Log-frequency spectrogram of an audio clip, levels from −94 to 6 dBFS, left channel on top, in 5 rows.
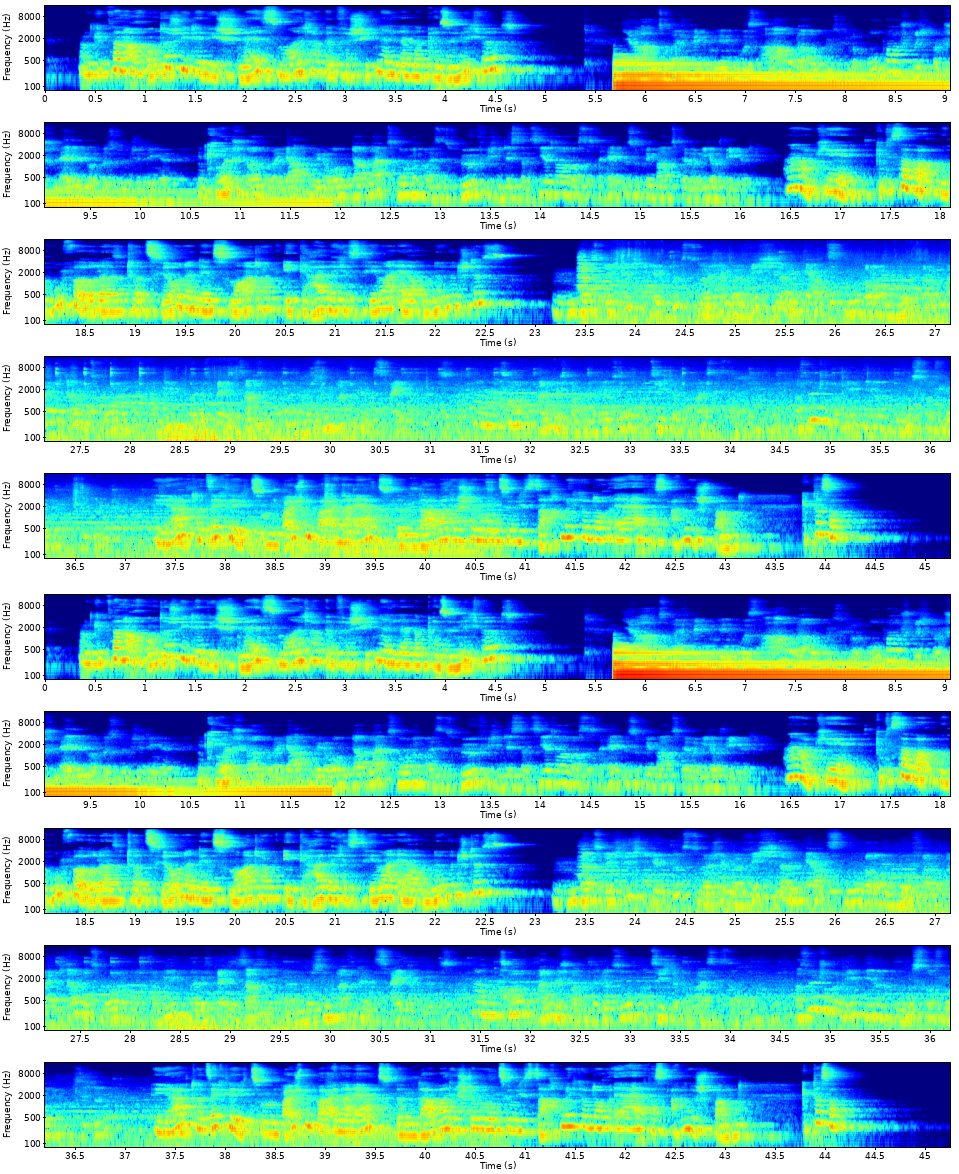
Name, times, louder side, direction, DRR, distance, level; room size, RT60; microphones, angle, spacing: voice 1, 0.3-4.7 10.7-10.9 16.4-17.1 17.4-22.6 31.4-31.9 37.3-43.2 43.8-44.1, equal, 15° right, -6 dB, 2.1 m, -28 dB
voice 2, 5.7-16.1 23.2-34.2 34.6-36.9, equal, 20° left, -5 dB, 1.3 m, -37 dB
Bass guitar, 5.7-11.9, right 6 dB, 85° right, 0.4 m, -23 dB
sound 1, 23.4-40.8, left 4 dB, 85° left, 0.4 m, -37 dB
9.3 x 4.7 x 2.6 m, 0.87 s
head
